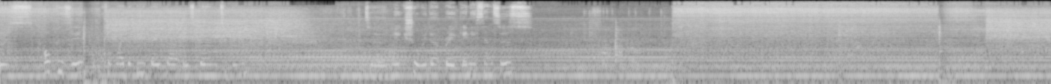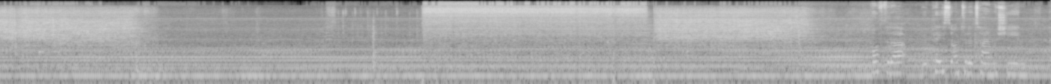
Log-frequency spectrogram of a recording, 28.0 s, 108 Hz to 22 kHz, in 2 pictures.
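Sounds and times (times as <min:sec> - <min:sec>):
pneumatic bead breaker hissing: 0:00.0 - 0:04.9, 0:07.2 - 0:17.0, 0:18.2 - 0:25.6
steady machine hum: 0:00.0 - 0:28.0.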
